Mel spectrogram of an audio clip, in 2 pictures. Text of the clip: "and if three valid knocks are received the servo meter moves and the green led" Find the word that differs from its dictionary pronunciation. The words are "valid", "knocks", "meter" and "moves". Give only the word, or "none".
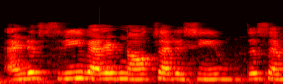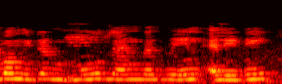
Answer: none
